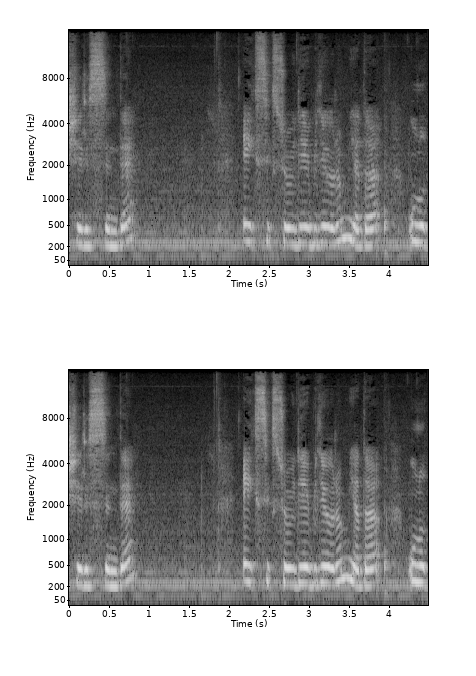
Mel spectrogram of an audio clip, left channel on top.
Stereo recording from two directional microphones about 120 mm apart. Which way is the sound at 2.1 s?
40° right (ahead or behind).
